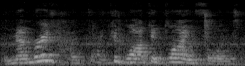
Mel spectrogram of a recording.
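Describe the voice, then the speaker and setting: A woman's voice: mid-range voice, very animated, moderate pace, close to an everyday voice. A woman playing an elderly, emotional Scrooge in a dramatic stage reading, wistful and exclamatory. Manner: exclamatory, wistful, repeating words. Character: elderly Scrooge, emotional man revisiting his past. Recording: roomy, distant mic, noisy hall recording.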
